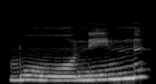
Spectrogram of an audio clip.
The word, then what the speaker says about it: morning: вечір Лон сон син пудин свині English morning і в ним пам'ятаємо що Бубочка ар не читається після голосної і в і внинне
